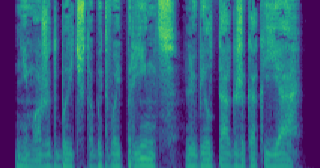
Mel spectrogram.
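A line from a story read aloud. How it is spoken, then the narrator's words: Barely audible whisper. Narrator (Russian): прошептал он едва слышно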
